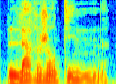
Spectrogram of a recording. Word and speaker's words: l'Argentine: Okay, so you've got this nasal here. En, l'argent, and then tin. Don't pronounce the final it just gives you the pronunciation of the N. In. L'Argentine.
